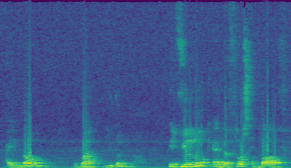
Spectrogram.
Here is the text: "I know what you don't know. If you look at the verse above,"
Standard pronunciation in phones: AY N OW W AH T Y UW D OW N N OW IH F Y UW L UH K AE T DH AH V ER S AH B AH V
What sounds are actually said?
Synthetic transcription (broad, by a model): AY N OW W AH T Y UW D OW N N OW IH F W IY L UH K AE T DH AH F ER S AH B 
